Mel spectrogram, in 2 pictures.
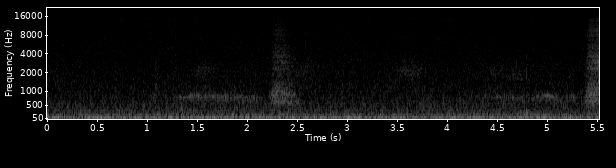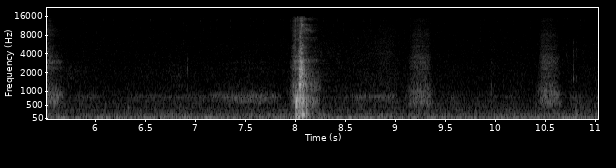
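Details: Cavalier King Charles Spaniel born June 2010 with Chiari-like malformation, hydrocephalus, syringomyelia, partial chordae rupture with regurgitation, non-cardiogenic pulmonary edema; one sharp explosive choking-like cough amid faint snorting breaths on waking, present since summer 2016.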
